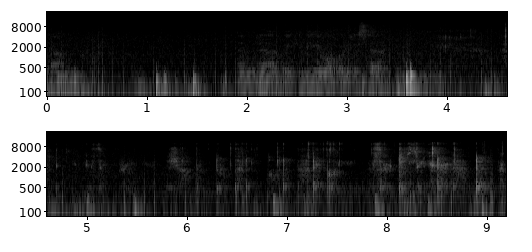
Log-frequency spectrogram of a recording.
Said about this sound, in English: it's kind of intimate. But then I started focusing on the smacking of her lips and the saliva and stuff.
